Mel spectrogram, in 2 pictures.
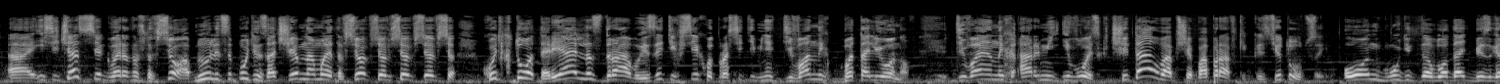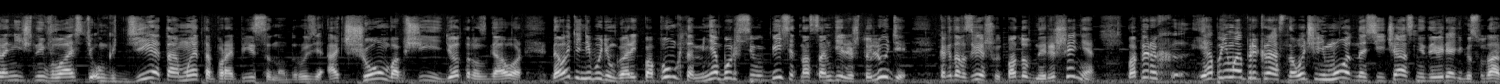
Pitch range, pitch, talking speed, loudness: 180-260 Hz, 200 Hz, 165 wpm, -20 LUFS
